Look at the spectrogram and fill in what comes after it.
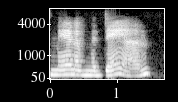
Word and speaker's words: Man of Medan: There was an interview done with the developers, and it's Man of Medan, because it's an actual place in Indonesia. – Okay, so it has Man of Medan.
